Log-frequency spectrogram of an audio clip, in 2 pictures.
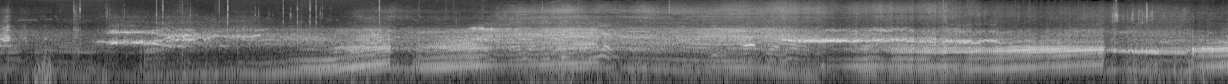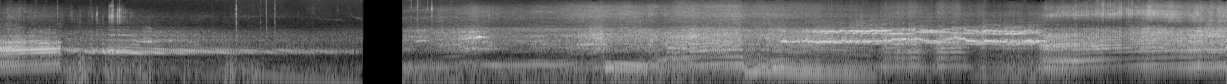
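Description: Subaru Impreza WRX turbocharged flat-four engine revved hard and repeatedly through the gears, pitch climbing and falling again as the car accelerates and brakes between the cones, with tyres squealing at times. The sound cuts out for a moment about two-thirds through, then the hard revving continues.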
